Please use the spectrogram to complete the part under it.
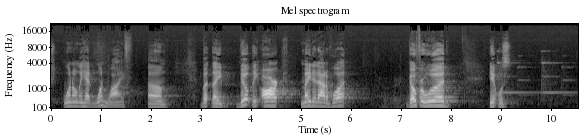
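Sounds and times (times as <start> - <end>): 
quiet hiss: 0.0 - 10.5
speech: 0.2 - 2.4, 3.0 - 6.0, 7.1 - 8.1, 8.8 - 9.2
ding-dong chime: 8.9 - 10.5.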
